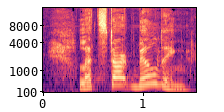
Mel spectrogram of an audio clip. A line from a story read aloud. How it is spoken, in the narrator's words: cried the people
